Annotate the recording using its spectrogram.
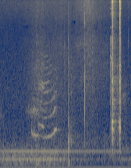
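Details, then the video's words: Pet cat that bathes well, shown growing from kitten, giving a short falling, harmonic meow with soft wavering tones, then a few clicks and taps in a quiet room. "Cat Growth Process"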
